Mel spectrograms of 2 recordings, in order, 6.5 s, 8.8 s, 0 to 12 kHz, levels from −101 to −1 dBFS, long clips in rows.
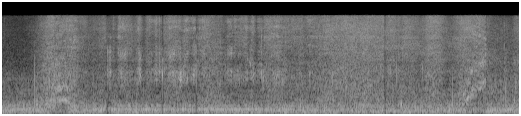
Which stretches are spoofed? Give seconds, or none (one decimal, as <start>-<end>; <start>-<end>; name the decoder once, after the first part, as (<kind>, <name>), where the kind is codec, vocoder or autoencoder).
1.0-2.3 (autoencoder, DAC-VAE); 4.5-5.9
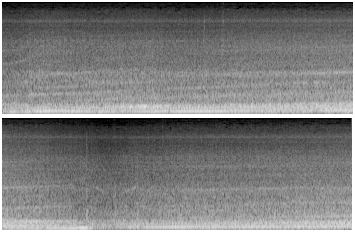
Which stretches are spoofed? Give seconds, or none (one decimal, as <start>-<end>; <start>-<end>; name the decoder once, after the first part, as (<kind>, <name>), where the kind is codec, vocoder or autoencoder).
0.0-8.8 (vocoder, BigVGAN v2)

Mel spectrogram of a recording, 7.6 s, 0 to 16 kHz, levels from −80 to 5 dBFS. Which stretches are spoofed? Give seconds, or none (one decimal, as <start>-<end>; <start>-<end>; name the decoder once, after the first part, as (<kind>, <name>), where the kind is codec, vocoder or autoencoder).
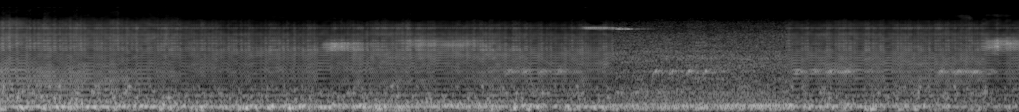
0.0-4.6 (vocoder, Vocos); 5.9-7.6

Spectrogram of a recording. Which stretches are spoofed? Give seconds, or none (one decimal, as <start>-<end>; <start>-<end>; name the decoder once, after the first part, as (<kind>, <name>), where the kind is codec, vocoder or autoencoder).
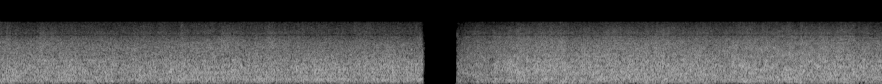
4.4-5.3 (codec, HILCodec); 7.2-8.2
